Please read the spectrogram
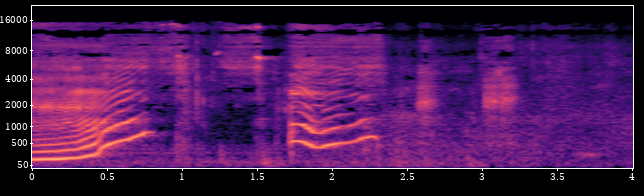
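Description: Small dog vocalizing: a whine-like call that rises in pitch over most of a second, then a shorter dipping call about two seconds in. The dog is warning another dog away from its food.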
